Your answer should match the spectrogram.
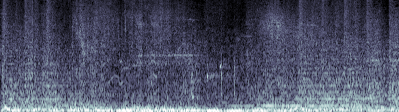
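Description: Weapons fire in a Star Trek starship battle, heard as a continuous loud roaring rumble of blasts and booming noise with no clearly separated shots and no voices.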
